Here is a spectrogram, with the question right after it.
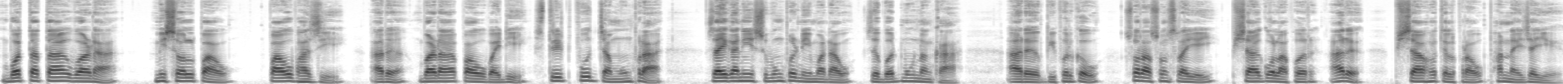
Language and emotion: Bodo, neutral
